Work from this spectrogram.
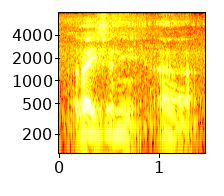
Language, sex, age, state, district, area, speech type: Bodo, male, 30-45, Assam, Kokrajhar, rural, spontaneous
